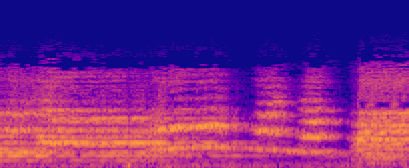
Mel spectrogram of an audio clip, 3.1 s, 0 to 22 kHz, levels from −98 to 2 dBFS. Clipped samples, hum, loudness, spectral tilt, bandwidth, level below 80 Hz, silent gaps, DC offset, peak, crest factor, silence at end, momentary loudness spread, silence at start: under 0.1%; none; -25 LUFS; -7.5 dB/octave; 5.8 kHz; -50 dBFS; none; under 0.1%; -12 dBFS; 12 dB; 0 s; 5 LU; 0 s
